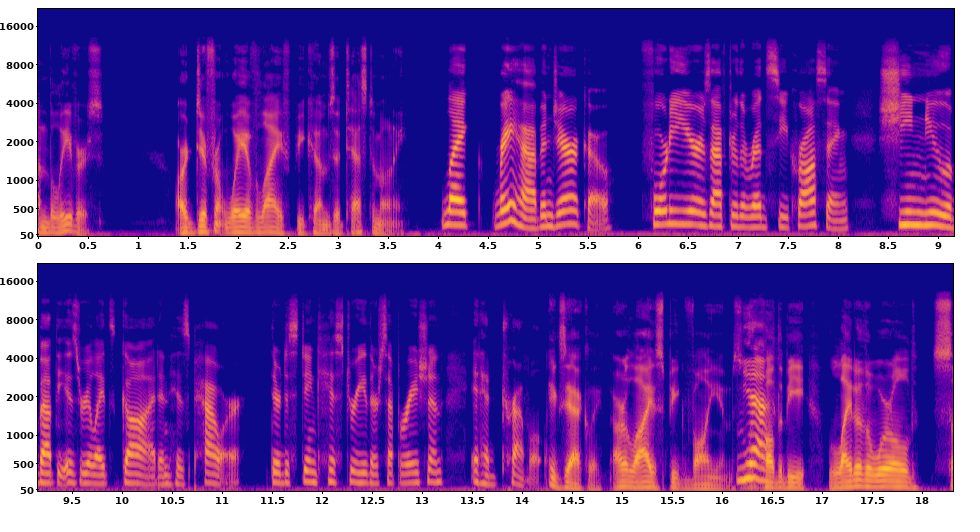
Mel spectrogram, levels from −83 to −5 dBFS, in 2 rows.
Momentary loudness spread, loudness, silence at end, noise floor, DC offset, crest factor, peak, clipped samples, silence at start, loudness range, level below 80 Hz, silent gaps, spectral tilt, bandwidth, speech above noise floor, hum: 13 LU; -23 LUFS; 0 s; -59 dBFS; under 0.1%; 20 dB; -4 dBFS; under 0.1%; 0 s; 6 LU; -44 dBFS; none; -5 dB/octave; 13.5 kHz; 36 dB; none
